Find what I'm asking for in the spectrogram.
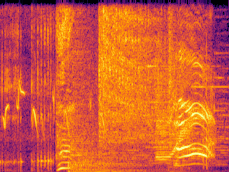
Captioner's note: birds chirping; gasps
